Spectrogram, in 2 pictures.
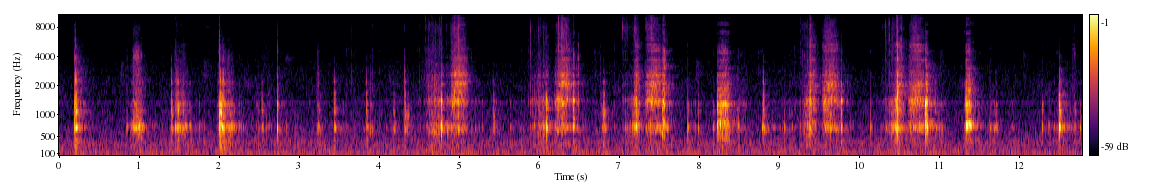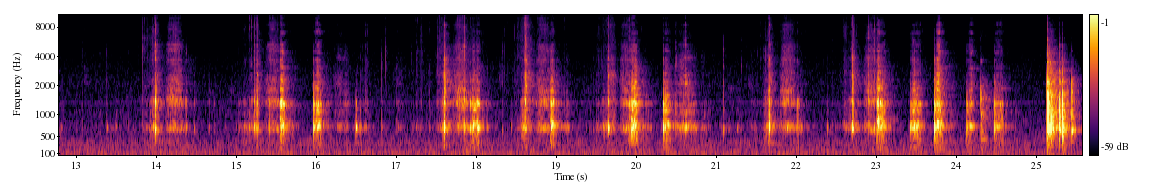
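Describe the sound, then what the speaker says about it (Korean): Jujubes are chopped finely on a board, with many quick, dry, close knife taps and scrapes repeating irregularly throughout, faint overall. "대추를 잘게 자릅니다."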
